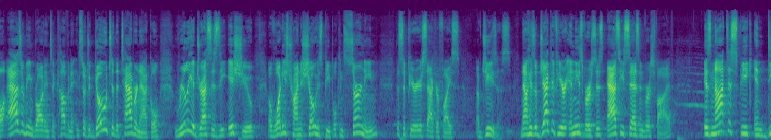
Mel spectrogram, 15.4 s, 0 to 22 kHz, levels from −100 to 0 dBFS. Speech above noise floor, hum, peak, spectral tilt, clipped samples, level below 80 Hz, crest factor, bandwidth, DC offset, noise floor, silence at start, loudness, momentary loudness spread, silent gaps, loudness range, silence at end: 22 dB; none; 0 dBFS; -2.5 dB/octave; under 0.1%; -64 dBFS; 24 dB; 17 kHz; under 0.1%; -46 dBFS; 0 s; -23 LUFS; 15 LU; none; 7 LU; 0 s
